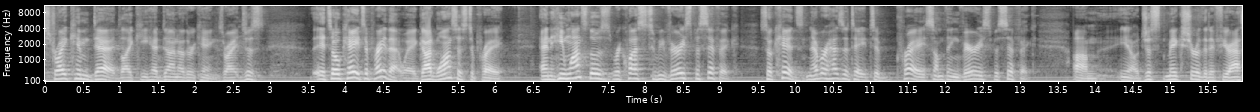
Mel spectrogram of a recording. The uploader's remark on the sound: Recorded on Sunday, October 8th, 2023, at the weekly worship gathering of Cross & Crown Church.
